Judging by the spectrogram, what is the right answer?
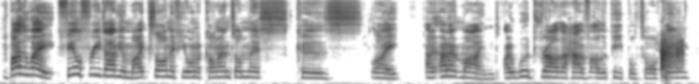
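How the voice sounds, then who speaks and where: Clear-voiced woman reading fanfiction aloud. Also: mid-range voice, moderate pace, few pauses, bright, forceful tone. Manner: exasperated, swearing asides. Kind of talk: live read-aloud of amateur fan fiction with casual asides.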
